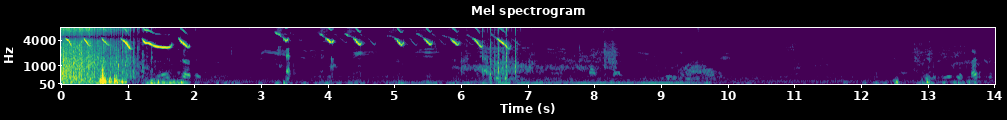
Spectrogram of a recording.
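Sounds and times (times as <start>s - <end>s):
small bird chirping: 0.0s - 2.0s, 3.0s - 7.0s.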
